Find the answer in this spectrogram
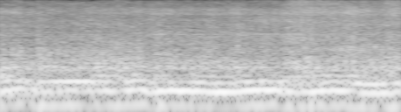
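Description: Superstock pulling tractor's diesel engine running loud at steady revs, with a slight shift in pitch near the end.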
